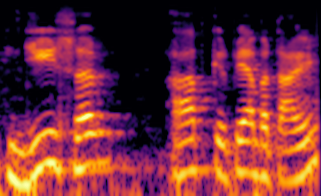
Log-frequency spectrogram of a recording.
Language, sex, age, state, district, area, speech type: Hindi, male, 60+, Uttar Pradesh, Azamgarh, rural, read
